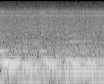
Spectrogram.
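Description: Live soul/R&B band opening a song: sustained keyboard chords over a held low bass note.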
